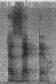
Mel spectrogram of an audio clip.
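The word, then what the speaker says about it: adjective: मैंने आपको ये समझाया था कि इस वर्ड को पढ़ने का तरीका है एडजेक्टिव, एडजेक्टिव नहीं पढ़ना है, एडजेक्टिव पढ़ना है। क्योंकि ए और जे के बीच में जब डी लगाते हैं तो डी का उच्चारण हमें नहीं करना होता। क्या बताया मैंने, ए और जे के बीच में अगर आप डी लगाते हैं तो डी को आप भूल जाएं, एडजेक्टिव।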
